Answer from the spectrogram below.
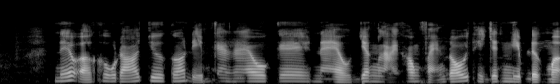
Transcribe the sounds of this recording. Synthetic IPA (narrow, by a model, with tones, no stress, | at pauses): ne˨˦wʔəː˧˩xu˧ɗɔ˨˦t͡ɕɨ˧əkɔ˨˦ɗi˧˩əmkaː˧zaː˧ʔo˧ke˧naː˨˩wzə˧nla̰ː˧˨jxə˧wŋ͡mfaː˧˩nɗo˨˦jt̪ʰi˨˩zwa˧jŋ̟ŋi˨˩əp̚ɗɨ˨˩ək̚mə̰ː˧˩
